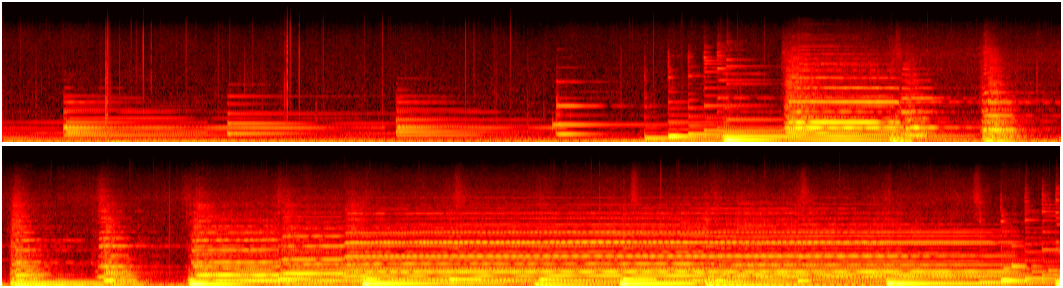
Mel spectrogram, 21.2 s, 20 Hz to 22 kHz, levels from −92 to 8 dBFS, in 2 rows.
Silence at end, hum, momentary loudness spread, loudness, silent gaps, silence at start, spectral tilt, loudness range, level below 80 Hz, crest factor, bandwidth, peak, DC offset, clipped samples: 0 s; 50 Hz at -35 dBFS; 24 LU; -19 LUFS; none; 0 s; -9.5 dB/octave; 19 LU; -30 dBFS; 20 dB; 6.8 kHz; 0 dBFS; under 0.1%; under 0.1%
